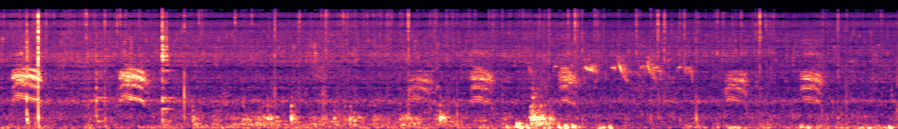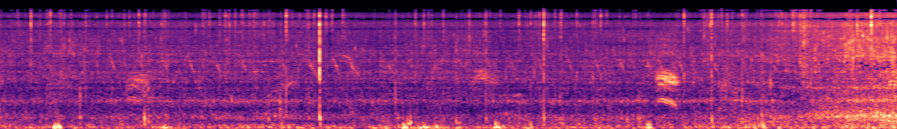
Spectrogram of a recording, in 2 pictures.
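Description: Onions and tomatoes frying in ghee in a large aluminium pot, stirred now and then with a metal slotted spoon that knocks against the pot. Birds call again and again, and the sizzling grows louder near the end.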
